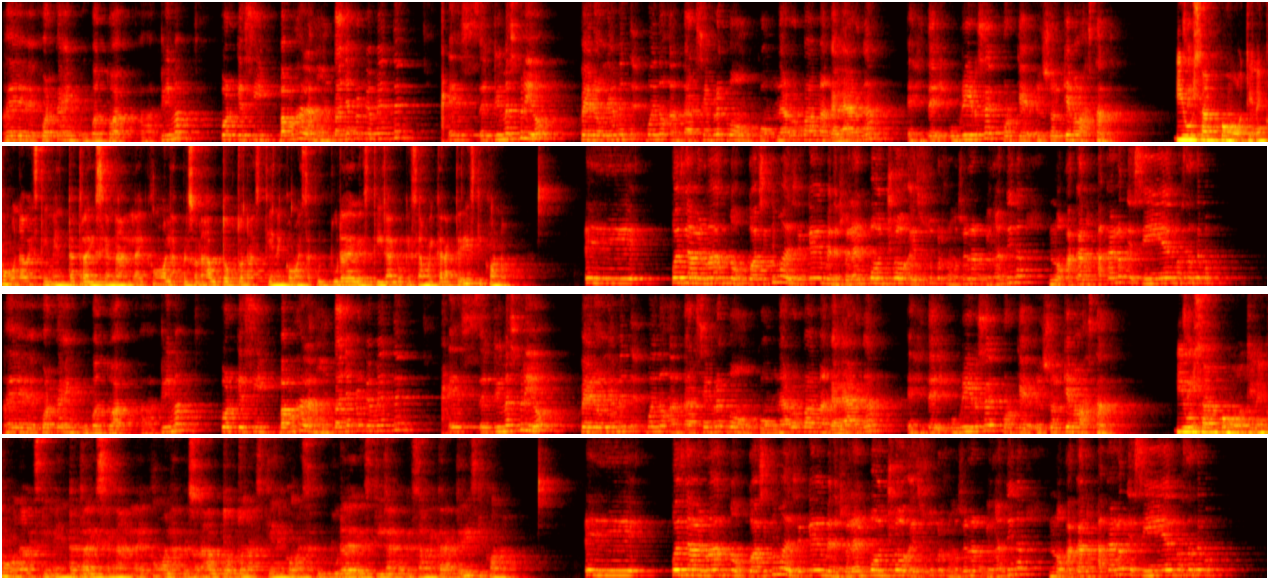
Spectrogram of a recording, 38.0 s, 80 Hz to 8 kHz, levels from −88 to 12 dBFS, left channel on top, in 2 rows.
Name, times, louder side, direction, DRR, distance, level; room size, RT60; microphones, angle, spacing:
voice 1, 0.0-1.8 2.1-2.7 3.3-6.1 6.7-8.1 8.7-13.1 13.6-16.6 17.8-17.9 27.7-28.5 29.0-34.3 34.7-37.2, right 1 dB, 10° left, -2 dB, 0.4 m, -30 dB
voice 2, 17.6-26.6, left 4 dB, 80° left, 4 dB, 0.4 m, -24 dB
4.6 x 3.0 x 2.8 m, 1.2 s
head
